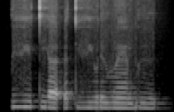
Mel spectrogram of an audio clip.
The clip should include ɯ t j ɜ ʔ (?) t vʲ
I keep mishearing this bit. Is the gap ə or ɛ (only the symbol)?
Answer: ə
